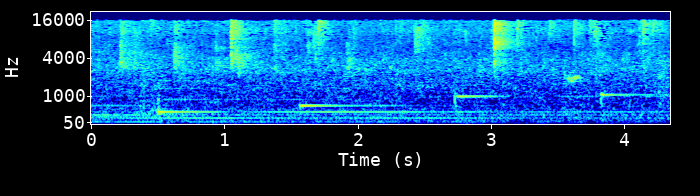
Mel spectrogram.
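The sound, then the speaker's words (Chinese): Light rain patters softly in a steady, faint hiss, with a few slightly louder drops standing out. Gentle sustained tones hum quietly underneath, and no one speaks. “在小小的雨声中，瑟缩不宁。”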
